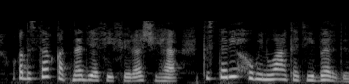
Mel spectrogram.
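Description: A natural reading voice carries this recording.

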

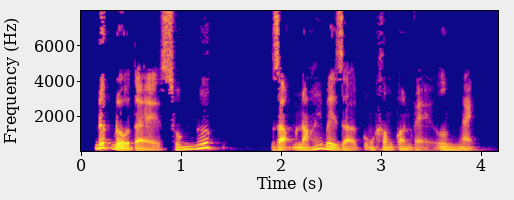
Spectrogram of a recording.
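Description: Here is a natural reading voice. The background stays quiet.

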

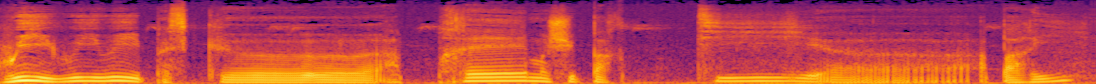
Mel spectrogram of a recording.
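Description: This man talks at a very slow pace with lively intonation. His tone is dark and mellow. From Vietnam. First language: Vietnamese (speaking French). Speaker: Vietnamese immigrant. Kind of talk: interview. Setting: outdoors in a garden. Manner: halting.

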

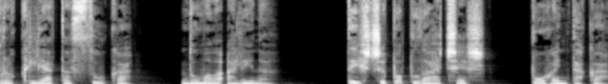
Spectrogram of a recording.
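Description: The speaker is plain reading aloud with fairly even intonation. The background is quiet.

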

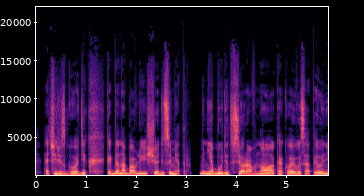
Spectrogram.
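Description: This is a natural reading voice. It reads the text aloud.

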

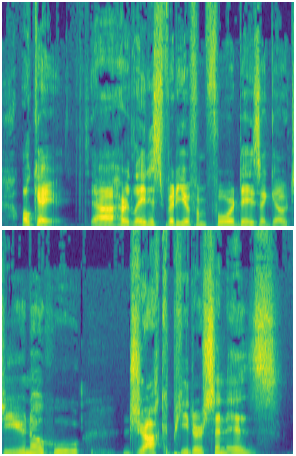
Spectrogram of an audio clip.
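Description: Lively in intonation, a man with an unremarkable speaking voice talks at a moderate pace and a fairly high pitch. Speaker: podcast host. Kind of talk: casual chat. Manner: joking, rambling.

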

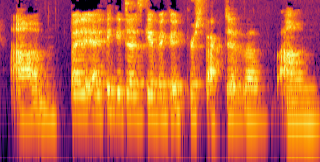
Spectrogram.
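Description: A woman speaks at a moderate pace with a fairly low pitch and fairly even intonation, in a plain, everyday voice. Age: 30s. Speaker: triathlete, podcaster. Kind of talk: casual panel chat.

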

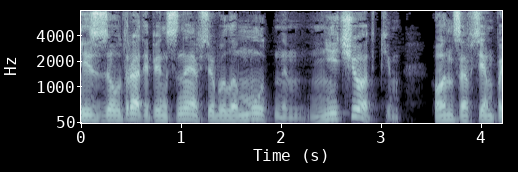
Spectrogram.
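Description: A quiet background behind plain reading aloud

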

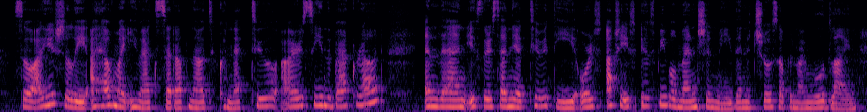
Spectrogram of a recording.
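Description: A woman's somewhat breathy voice at medium pitch, fairly quick in pace, with ordinary pitch variation. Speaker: podcast host. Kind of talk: casual interview chat.

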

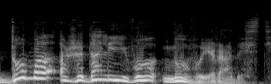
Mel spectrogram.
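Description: A man talks at a moderate pace with a fairly high pitch. His voice has a slightly husky edge and very wide pitch swings.

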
